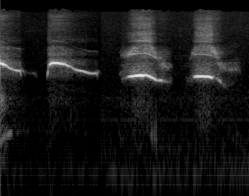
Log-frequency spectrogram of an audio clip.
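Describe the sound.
A person whistles four short, bright notes in an even rhythm, each gliding slightly downward, imitating an animal's whistle call; clear, with brief pauses between, no talking.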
